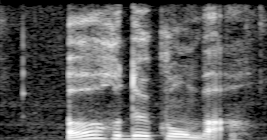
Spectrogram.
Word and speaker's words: hors de combat: Please be easy to pronounce. Don't make it cringe. Just don't make it cringe. Hors de combat.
